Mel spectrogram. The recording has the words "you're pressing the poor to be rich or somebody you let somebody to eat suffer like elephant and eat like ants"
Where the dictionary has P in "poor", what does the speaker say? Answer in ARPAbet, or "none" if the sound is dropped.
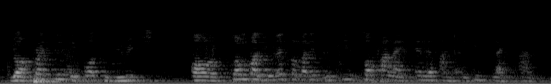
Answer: F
